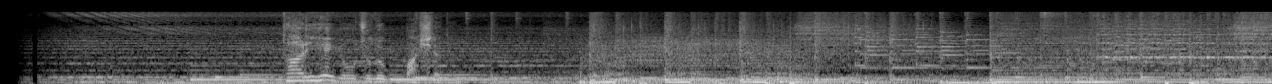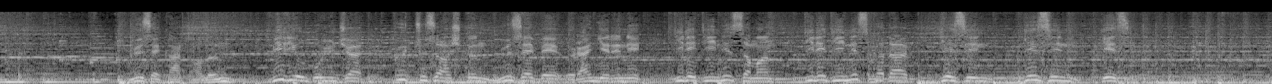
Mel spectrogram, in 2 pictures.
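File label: Turkish, male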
